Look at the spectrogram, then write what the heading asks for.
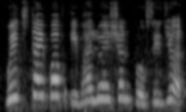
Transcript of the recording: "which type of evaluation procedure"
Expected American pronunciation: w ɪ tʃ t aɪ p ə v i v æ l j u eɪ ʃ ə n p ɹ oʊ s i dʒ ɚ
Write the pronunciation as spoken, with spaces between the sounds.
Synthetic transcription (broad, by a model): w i tʃ t aɪ p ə b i b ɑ l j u eɪ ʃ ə n p ɹ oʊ s i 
